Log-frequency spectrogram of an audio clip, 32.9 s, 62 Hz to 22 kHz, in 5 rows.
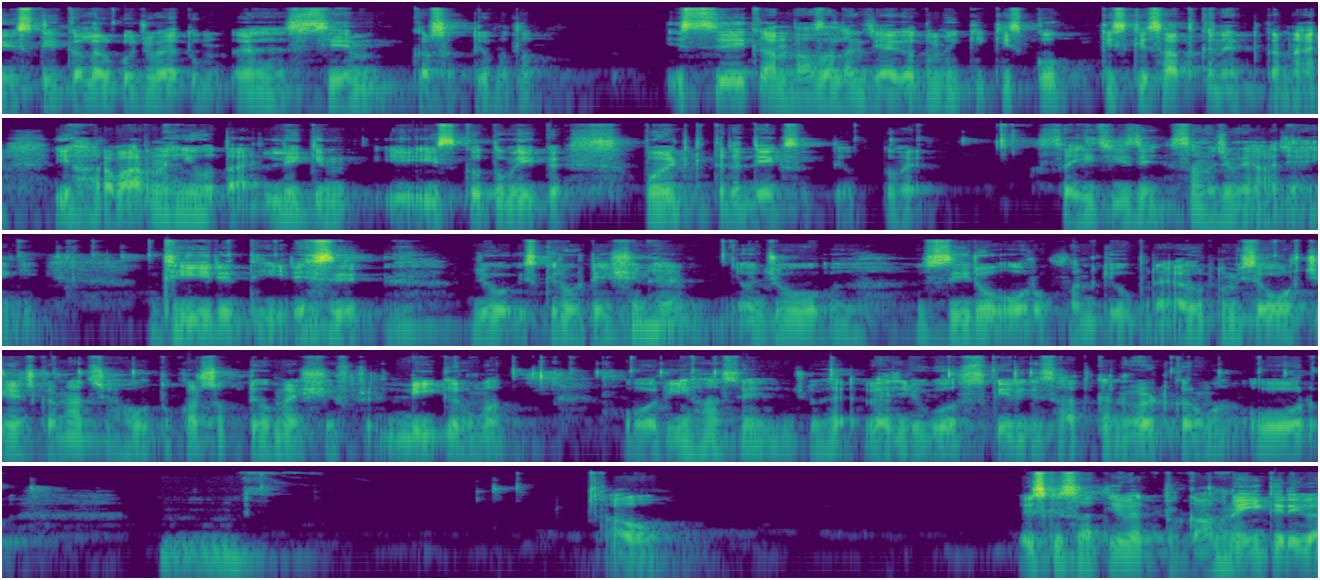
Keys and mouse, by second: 0.0-1.4 ctrl+middle drag, 1.4-1.9 drag, 10.7-11.9 ctrl+middle drag, 11.9 click, 13.1-17.6 middle drag, 19.4-21.4 middle drag, 21.4 shift+d, 22.5-23.8 ctrl+middle drag, 23.8-24.6 drag, 24.6-31.8 middle drag, 32.0-32.9 middle drag.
